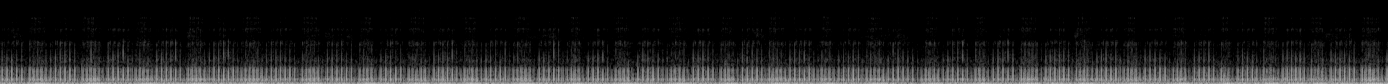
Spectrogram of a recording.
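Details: Low, even purring rumble from a sleeping cat, its fine rapid vibration pulsing in a gentle in-and-out breathing rhythm throughout, steady in loudness with nothing else audible.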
